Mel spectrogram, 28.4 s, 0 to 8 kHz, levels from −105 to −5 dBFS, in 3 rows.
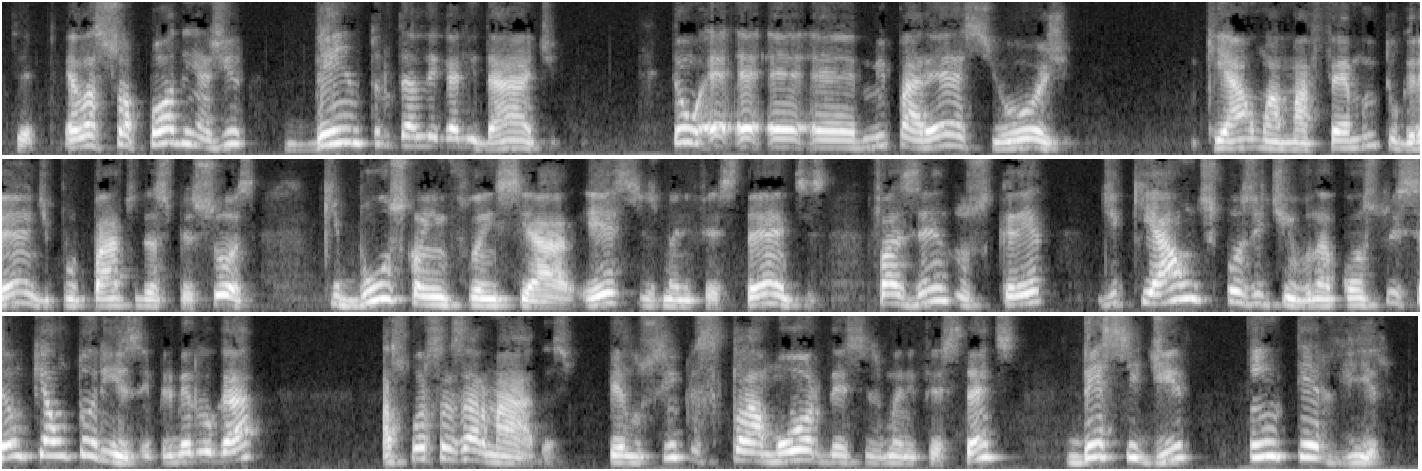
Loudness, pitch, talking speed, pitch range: -16 LUFS, 235 Hz, 110 wpm, 170-270 Hz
